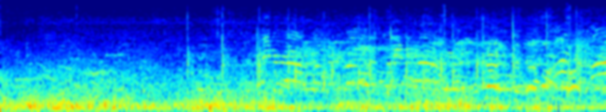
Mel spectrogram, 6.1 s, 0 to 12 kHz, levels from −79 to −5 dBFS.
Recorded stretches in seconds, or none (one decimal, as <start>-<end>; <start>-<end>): 0.0-0.6; 1.3-2.0; 2.7-6.1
